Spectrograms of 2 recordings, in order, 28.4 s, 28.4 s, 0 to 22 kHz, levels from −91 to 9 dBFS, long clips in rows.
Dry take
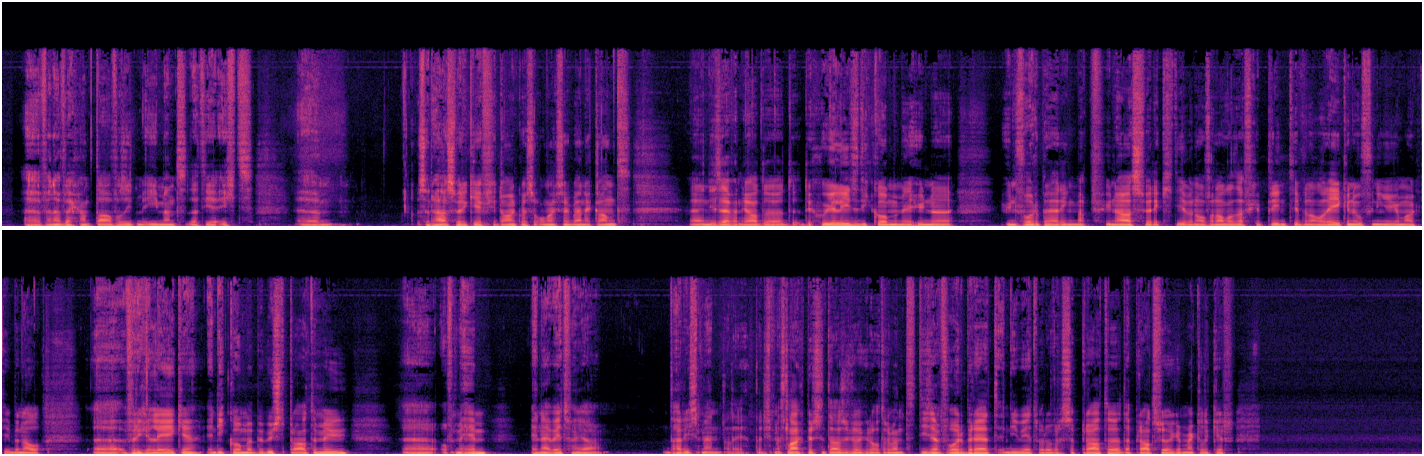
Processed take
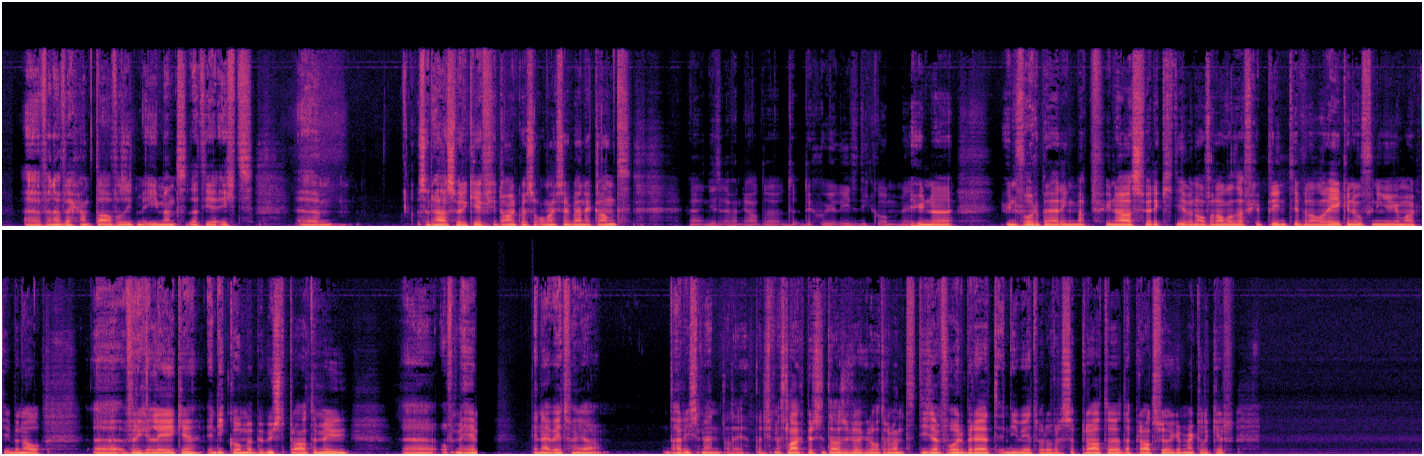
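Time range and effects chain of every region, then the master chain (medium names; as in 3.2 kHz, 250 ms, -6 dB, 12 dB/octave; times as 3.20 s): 6.29–9.09 s: compression 5:1, threshold -32 dBFS + tremolo triangle 5.2 Hz, depth 80%
18.94–19.52 s: dead-time distortion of 0.11 ms + inverted gate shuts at -17 dBFS, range -32 dB + compression 8:1, threshold -46 dBFS
whole clip: none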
